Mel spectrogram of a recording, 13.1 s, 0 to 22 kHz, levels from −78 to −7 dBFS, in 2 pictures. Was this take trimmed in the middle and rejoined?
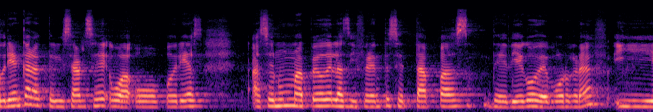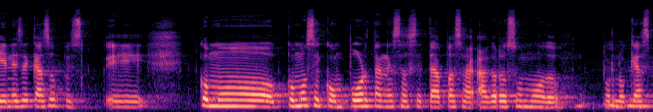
no; 0 cuts

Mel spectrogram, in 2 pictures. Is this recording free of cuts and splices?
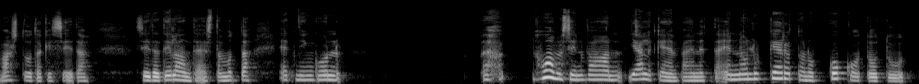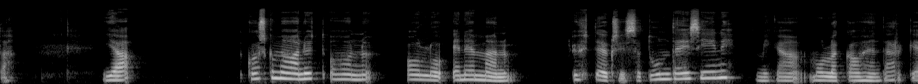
yes; 0 cuts

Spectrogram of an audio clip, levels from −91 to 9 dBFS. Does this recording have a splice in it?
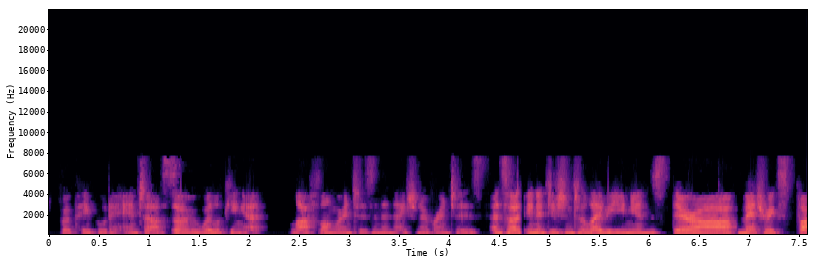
no; 0 cuts

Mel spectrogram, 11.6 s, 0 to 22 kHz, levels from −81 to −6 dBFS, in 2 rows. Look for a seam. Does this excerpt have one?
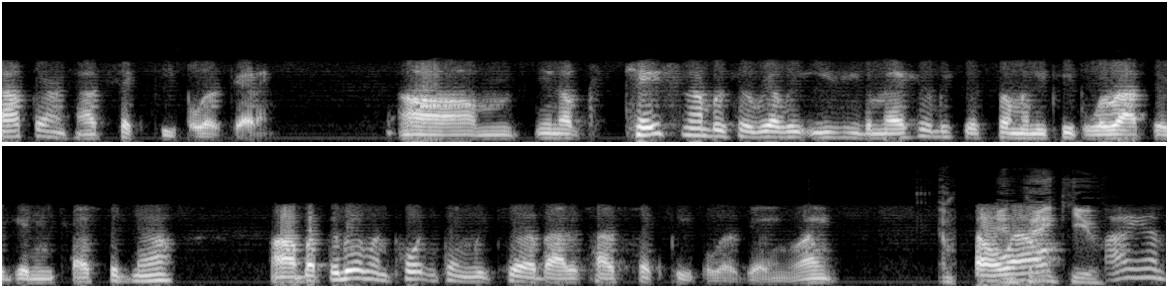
yes; 1 cut; at 10.6 s

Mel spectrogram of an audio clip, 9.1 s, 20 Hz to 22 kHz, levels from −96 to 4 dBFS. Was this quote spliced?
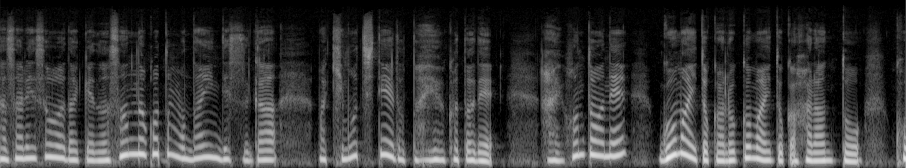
no; 0 cuts

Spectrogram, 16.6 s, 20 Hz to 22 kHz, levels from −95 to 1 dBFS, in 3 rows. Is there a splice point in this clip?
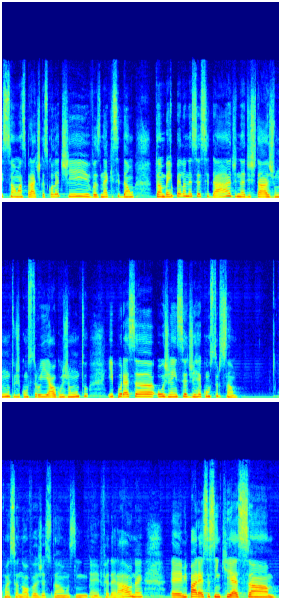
yes; 2 cuts; at 3.4 s, 11.0 s

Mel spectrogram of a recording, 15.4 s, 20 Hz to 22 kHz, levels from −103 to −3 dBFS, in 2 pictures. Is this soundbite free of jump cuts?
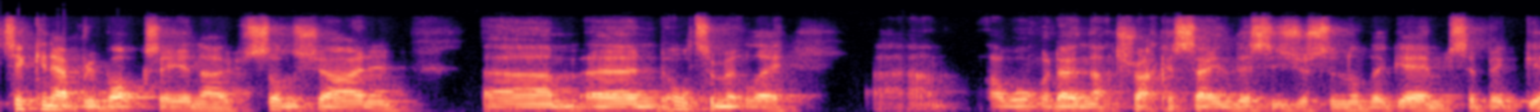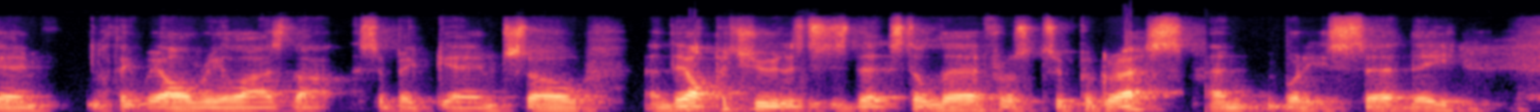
yes; 0 cuts

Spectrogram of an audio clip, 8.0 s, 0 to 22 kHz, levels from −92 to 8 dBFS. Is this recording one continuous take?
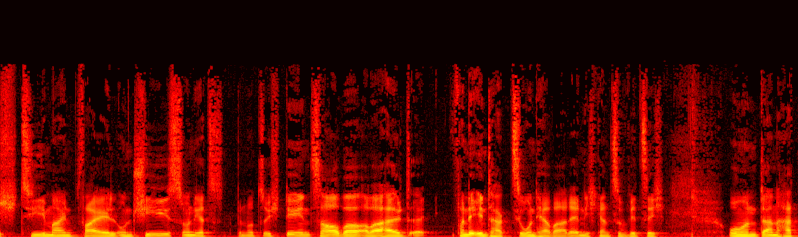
yes; 0 cuts

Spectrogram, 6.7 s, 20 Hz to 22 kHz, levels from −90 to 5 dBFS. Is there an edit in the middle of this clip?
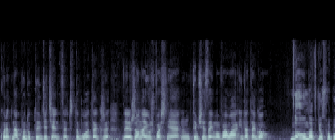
no; 0 cuts

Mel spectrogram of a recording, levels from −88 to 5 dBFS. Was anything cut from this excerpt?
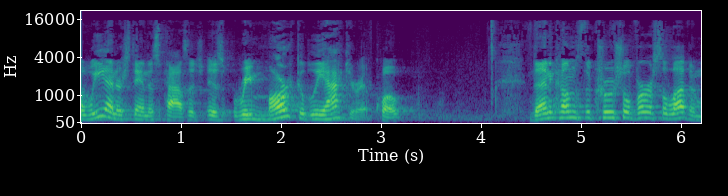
yes; 1 cut; at 2.9 s

